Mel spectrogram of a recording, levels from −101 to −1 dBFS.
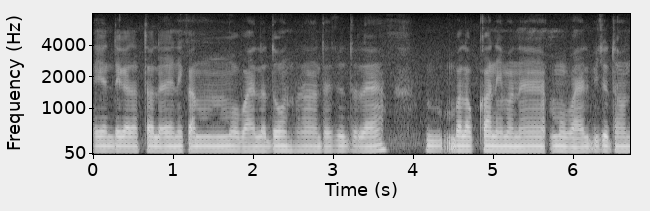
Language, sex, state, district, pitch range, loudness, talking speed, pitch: Chakma, male, Tripura, Unakoti, 95-100 Hz, -19 LUFS, 150 wpm, 100 Hz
